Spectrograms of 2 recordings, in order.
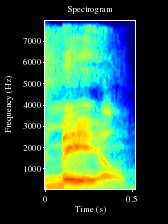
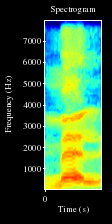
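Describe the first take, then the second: First: The vowel is a long 'ay' sound. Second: The vowel is a short 'eh' sound. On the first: The speaker calls it right. "It's male" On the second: The speaker calls it wrong. "No, it's not mel"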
